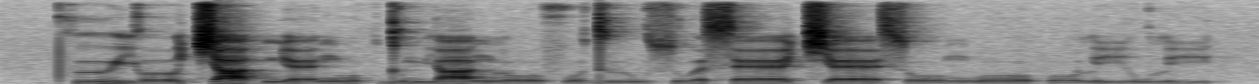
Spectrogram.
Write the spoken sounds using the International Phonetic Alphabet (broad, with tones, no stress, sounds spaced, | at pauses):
pʰ ɯː˥˨ j ɤː˩˧ t͡ɕ aː˥˨ t̚ ɲ ɛː˩˧ ŋ ʋ o˧ k̚ d u˥˨ m j aː˥˨ ŋ l oː˩˧ f o˩ d ɯː˧˩ w s u˧ ə̯ s ɛː˧˥ t͡ɕ ɛː˥˨ s oː˧˩ ŋ ʋ oː˧˥ ʔ o˩ l iː˧ w l iː˧ t̚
